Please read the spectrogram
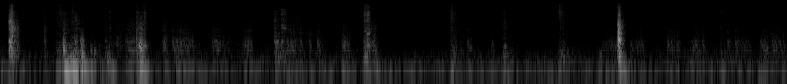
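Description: Clicks and knocks of metal hand tools being handled at a bench vise while stripping scrap copper wire: pliers and a knife picked up and set down on the workbench. Several sharp knocks come in the first second, then scattered lighter clicks and one louder knock a little past the middle.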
